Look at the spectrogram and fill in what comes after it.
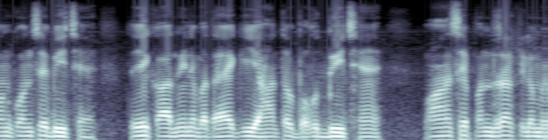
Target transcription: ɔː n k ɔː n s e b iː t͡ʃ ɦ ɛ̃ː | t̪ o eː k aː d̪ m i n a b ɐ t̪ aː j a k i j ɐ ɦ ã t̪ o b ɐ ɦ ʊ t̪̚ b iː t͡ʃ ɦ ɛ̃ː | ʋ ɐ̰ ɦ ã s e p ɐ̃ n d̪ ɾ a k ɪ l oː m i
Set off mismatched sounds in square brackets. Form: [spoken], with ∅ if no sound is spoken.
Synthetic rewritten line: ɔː n k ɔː n s e b iː t͡ʃ ɦ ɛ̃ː | t̪ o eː k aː d̪ m i n [e] b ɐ t̪ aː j a k i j ɐ ɦ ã t̪ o b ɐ ɦ ʊ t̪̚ b iː t͡ʃ ɦ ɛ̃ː | ʋ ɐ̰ ɦ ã s e p ɐ̃ n d̪ ɾ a k ɪ l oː m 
